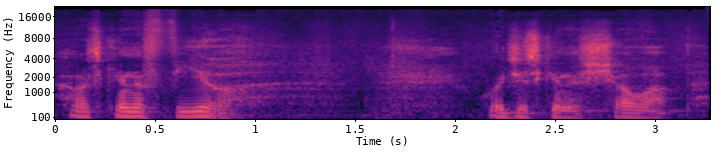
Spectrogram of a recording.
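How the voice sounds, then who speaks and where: A man's voice: on the low side, steady tone, normal speed, vocal fry, a little mellow, slight background noise. A man leading a beginner trampoline workout, giving encouraging cues and getting out of breath as he bounces. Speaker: fitness instructor. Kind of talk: guided workout instruction.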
